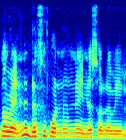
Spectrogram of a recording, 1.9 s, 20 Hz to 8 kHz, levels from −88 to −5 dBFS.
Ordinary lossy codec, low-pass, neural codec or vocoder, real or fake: none; none; codec, 16 kHz, 8 kbps, FunCodec, trained on LibriTTS, 25 frames a second; fake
